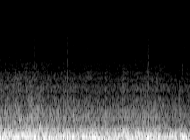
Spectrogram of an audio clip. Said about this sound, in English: Sounded like a bomb. Maybe that's the planes that started coming over. Planes overhead in this weather, more likely it was a ship hitting a mine.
